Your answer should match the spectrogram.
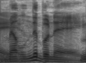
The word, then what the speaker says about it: Melniboné: Melniboné.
